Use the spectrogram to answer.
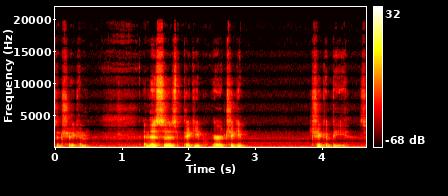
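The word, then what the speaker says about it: Chikipi: And this is Chickapee.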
